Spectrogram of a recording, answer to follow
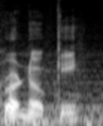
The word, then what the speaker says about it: Roanoke: that ship dead ahead the cms roanoke it's pronounced ronoki yeah let's hope so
